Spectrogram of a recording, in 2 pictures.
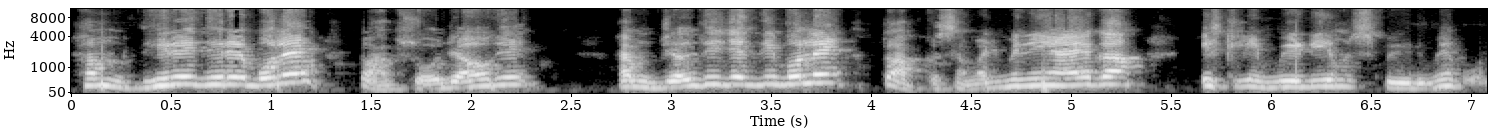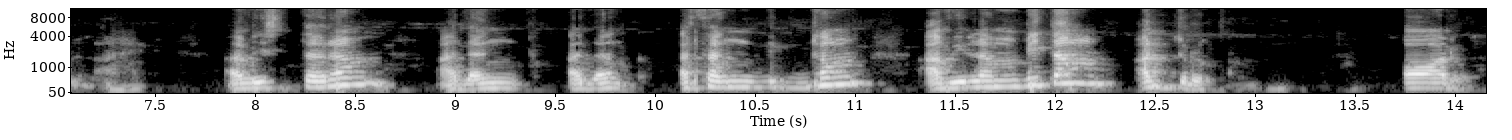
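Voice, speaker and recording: A woman's voice: mid-range voice, expressive, measured pace, husky, poor audio. A woman spiritual teacher giving a devotional discourse, chanting verses and leading call-and-response chants. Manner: demonstrative, chants Sanskrit verses.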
